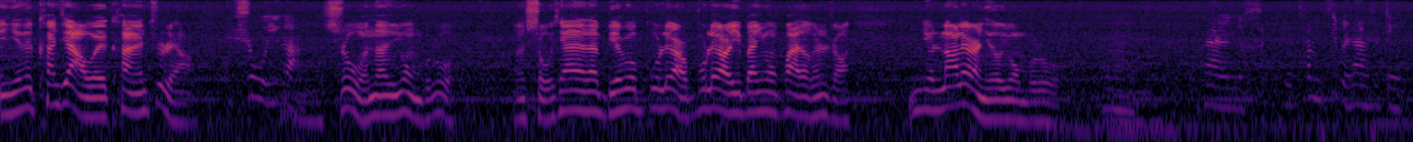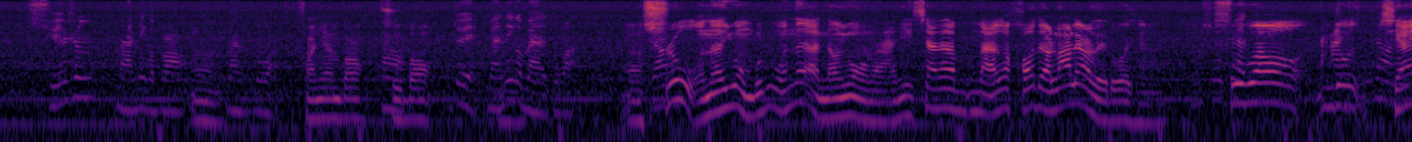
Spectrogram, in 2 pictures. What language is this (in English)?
Chinese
